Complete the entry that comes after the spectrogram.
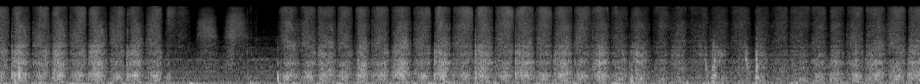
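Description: Fingertips and nails scratch and rub the cardboard back cover of a hardcover book lying flat with its white printed back cover up. Rapid, steady, dry scratching strokes repeat about two or three times a second, with a brief quieter pause near the two-second mark before the rubbing resumes.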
